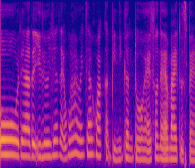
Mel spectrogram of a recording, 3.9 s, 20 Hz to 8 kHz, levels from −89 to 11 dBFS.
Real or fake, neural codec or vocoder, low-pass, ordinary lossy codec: real; none; none; none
